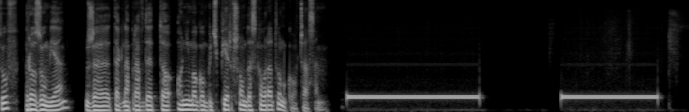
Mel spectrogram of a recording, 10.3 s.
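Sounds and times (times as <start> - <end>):
speech: 0.0 - 5.0
telephone ringing tone beeps while calling: 5.2 - 7.3, 8.4 - 9.9.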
